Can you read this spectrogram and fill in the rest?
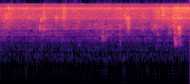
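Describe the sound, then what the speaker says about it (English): Water runs from a bathroom sink tap while a wash rag is rinsed under it, giving a steady faint hiss with small splashy surges throughout. "I just turn the water back on, rinse out my wash rag that I use to clean the sink."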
